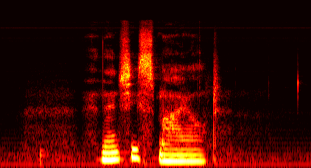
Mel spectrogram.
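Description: An elderly man laughs softly.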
